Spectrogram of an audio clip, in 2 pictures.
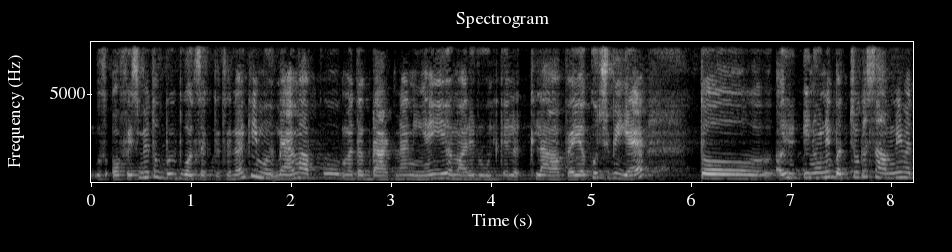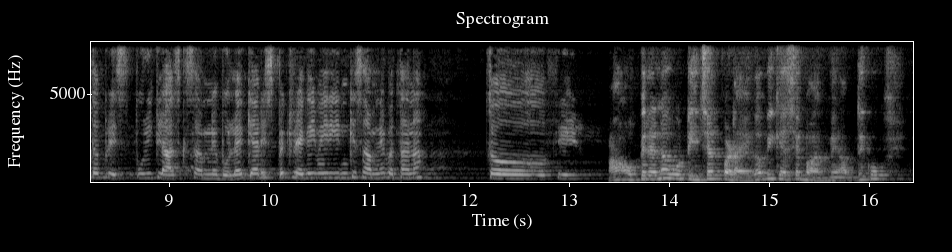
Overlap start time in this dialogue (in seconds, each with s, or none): none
